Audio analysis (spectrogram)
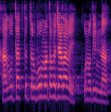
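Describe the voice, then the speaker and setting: A woman's voice: high voice, fairly even intonation, rapid-fire. A woman voicing a brash, scheming young man in a family cartoon, speaking in a swaggering, bossy manner. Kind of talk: cartoon voice acting.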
